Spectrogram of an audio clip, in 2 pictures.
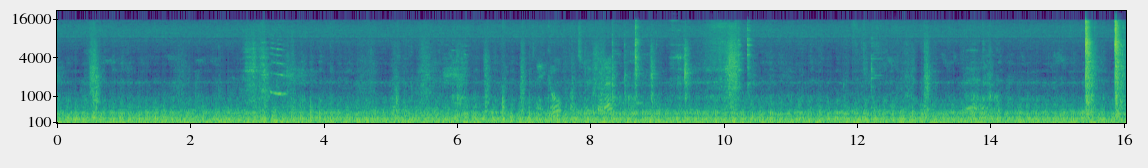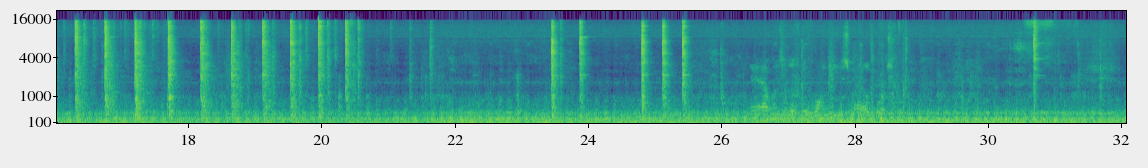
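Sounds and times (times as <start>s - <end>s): gas forge roaring: 0.0s - 32.0s
hammer striking hot iron on anvil: 15.4s - 20.7s, 23.4s - 24.1s, 24.8s - 26.1s, 30.7s - 30.9s.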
